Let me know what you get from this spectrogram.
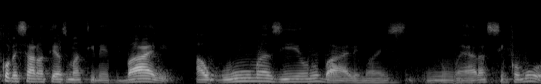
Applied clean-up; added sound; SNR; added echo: neural separator model SepFormer DNS4.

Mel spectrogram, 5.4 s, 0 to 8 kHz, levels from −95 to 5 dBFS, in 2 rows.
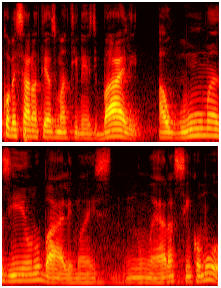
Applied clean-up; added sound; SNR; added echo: none; none; none; none.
